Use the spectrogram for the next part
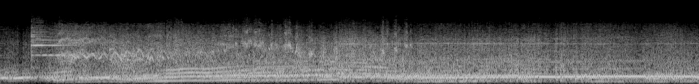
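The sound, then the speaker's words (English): Racing cars in the film Death Race 2000 roar at high speed, their engines whining in rising and falling pitch while tires squeal and skid, a loud continuous rush with no voices. “the drivers are ready, the world is waiting”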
